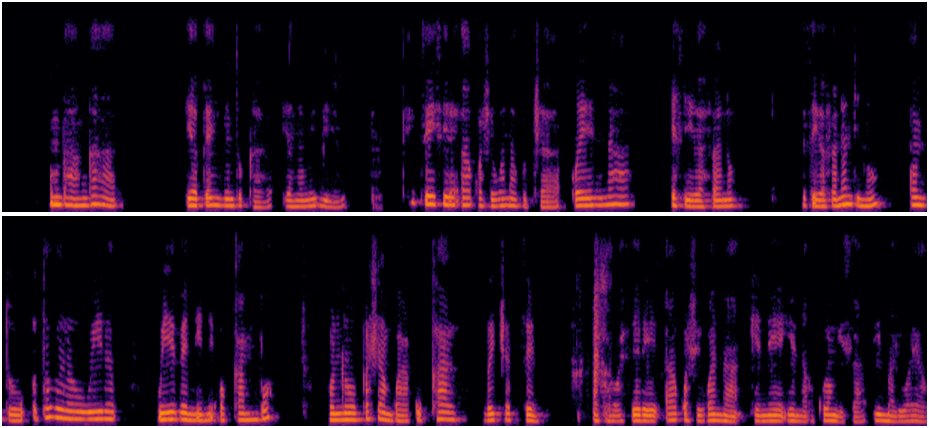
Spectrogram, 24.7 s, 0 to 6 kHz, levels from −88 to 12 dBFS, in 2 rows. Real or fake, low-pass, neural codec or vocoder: real; 5.4 kHz; none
